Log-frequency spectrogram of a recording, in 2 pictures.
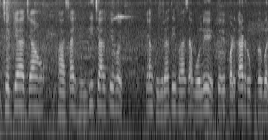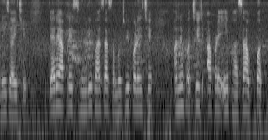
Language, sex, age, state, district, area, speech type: Gujarati, female, 45-60, Gujarat, Ahmedabad, urban, spontaneous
